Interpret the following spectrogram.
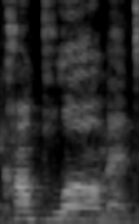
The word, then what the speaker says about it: complement: schwa sound complement right we don't say compliments or compliment we say complement it's a schwa sound so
